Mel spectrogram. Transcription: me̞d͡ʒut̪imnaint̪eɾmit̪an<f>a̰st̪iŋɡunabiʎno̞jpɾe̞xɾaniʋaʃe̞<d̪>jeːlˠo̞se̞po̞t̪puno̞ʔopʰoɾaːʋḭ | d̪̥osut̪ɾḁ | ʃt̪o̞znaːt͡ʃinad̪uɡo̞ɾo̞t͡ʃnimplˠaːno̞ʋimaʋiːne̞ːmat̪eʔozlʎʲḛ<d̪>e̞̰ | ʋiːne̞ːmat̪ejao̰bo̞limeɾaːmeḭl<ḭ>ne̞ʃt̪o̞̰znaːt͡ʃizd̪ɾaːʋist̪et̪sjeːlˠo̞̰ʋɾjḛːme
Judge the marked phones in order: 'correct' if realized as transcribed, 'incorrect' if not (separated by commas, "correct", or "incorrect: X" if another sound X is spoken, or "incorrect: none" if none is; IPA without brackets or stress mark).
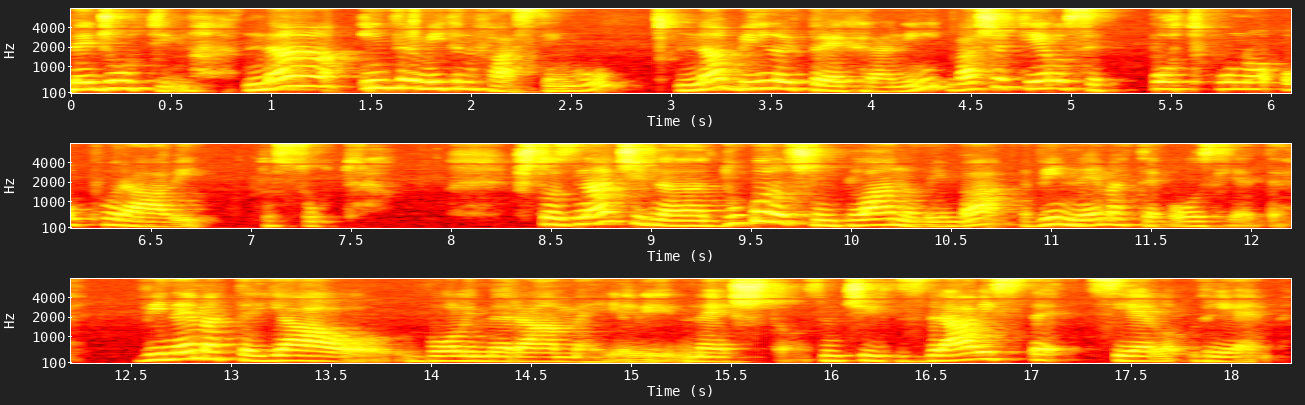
correct, incorrect: t̪, correct, correct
